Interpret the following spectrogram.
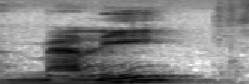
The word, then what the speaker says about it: Mallee: So Mallee, you know, there's an African country called Mali that has a long A vowel. This one has a short A vowel. So Mallee.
